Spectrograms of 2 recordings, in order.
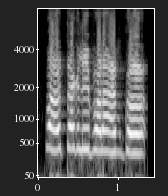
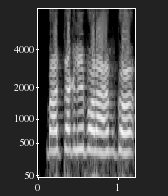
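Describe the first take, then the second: No difference in how they are said.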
